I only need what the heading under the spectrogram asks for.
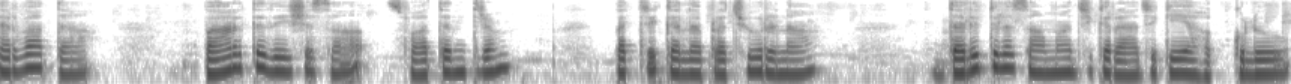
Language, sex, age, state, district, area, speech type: Telugu, female, 30-45, Telangana, Hanamkonda, urban, spontaneous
